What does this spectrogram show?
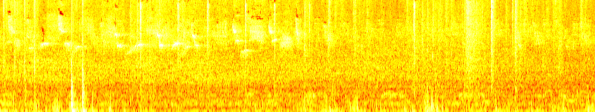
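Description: Birds chirping in short, high, gliding notes over the first few seconds, with two dull thumps about a second and a half and eight and a half seconds in.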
